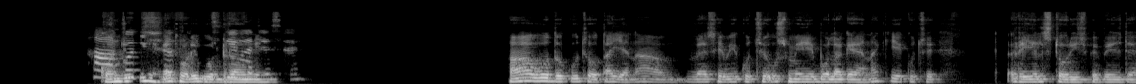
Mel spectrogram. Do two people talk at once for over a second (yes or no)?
yes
